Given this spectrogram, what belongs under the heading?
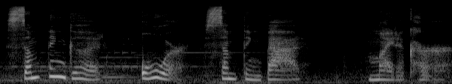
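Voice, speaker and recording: A woman voicing a gentle, thoughtful young traveller heroine in a video game, with a soft, measured, musing delivery. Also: a little high, vocal fry. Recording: music behind the voice.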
